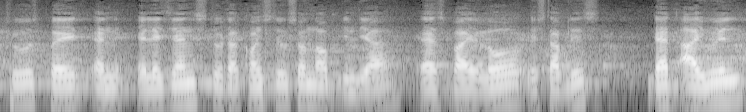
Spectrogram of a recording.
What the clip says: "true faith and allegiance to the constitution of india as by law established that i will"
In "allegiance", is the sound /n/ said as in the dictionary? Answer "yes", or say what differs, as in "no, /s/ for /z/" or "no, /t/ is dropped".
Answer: yes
